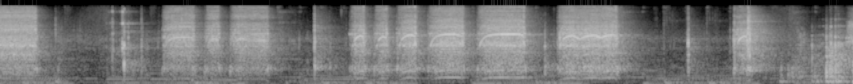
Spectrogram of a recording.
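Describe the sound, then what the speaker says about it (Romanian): A power drill fitted with a carbide masonry bit bores holes in a wall for plastic anchors, whining in repeated close, loud bursts separated by short pauses. "Luăm bormașina și punem burghiul cu vidia."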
